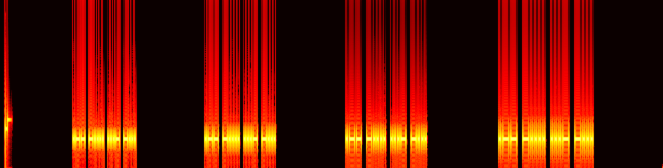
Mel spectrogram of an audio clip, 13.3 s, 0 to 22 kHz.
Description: Morse code, heard as a keyed tone, about 38 wpm, 700 Hz. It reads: W6VB W6VB W6VB W6VB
